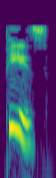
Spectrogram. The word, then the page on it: peas: British English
